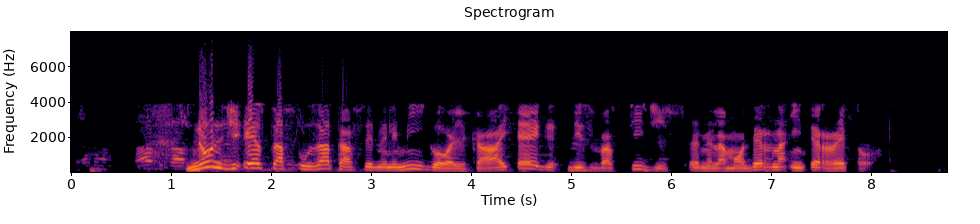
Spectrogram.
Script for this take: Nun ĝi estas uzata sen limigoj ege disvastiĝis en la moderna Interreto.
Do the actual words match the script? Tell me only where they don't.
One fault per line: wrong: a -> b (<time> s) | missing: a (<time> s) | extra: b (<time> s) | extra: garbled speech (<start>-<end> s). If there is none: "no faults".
extra: kaj (4.1 s)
